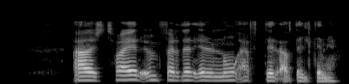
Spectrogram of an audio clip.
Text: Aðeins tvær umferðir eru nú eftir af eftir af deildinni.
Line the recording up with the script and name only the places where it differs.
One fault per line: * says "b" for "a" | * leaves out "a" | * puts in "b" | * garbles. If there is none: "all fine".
* leaves out "eftir af"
